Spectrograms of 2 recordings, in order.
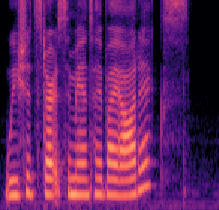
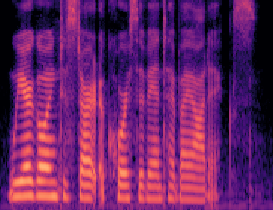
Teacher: Senior consultants use falling intonation.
